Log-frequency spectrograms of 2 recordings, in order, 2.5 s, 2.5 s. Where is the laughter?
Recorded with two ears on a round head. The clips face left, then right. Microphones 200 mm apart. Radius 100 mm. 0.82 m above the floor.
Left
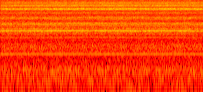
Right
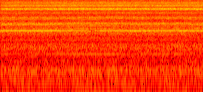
I don't hear laughter.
